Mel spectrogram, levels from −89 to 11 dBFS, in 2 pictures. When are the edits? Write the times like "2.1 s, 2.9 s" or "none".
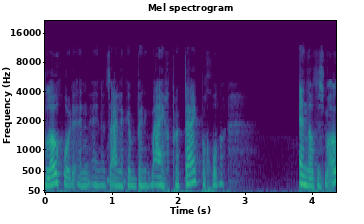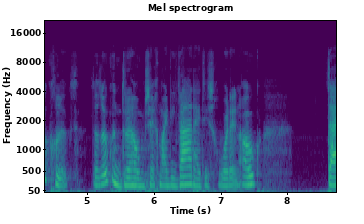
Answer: none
